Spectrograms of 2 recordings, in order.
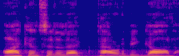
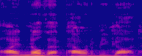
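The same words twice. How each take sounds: First: Said in the usual way. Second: "know" weighted and said lower, firmly correcting "consider"; stress on know. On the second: Shown as a demonstration. Coach correcting himself to stress his conviction on "know". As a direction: lean into "know" with low certainty.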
